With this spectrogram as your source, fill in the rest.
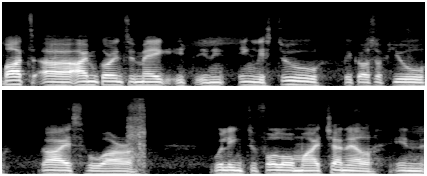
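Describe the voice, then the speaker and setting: A man's fairly low voice in a Finnish accent, at a very slow pace. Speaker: archery instructor. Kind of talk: tutorial. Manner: halting.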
